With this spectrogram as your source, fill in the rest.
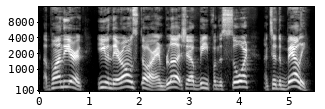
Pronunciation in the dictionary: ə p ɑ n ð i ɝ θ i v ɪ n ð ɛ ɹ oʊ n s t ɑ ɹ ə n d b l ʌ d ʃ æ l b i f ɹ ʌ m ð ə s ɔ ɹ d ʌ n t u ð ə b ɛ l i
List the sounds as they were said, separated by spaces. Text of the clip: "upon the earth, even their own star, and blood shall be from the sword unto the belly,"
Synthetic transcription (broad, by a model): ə p ɑ n ð i ɝ θ i v ɪ n ð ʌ ɹ oʊ n s t ɑ ɹ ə n b l ʌ d ʃ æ l b i f ɹ ʌ m ð ə s ɔ ɹ d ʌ n t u ð ə b ɛ l i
